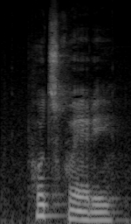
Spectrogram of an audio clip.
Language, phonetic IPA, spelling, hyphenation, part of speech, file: Georgian, [pʰo̞t͡sʰχʷe̞ɾi], ფოცხვერი, ფოცხ‧ვე‧რი, noun, Ka-ფოცხვერი.ogg
- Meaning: lynx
